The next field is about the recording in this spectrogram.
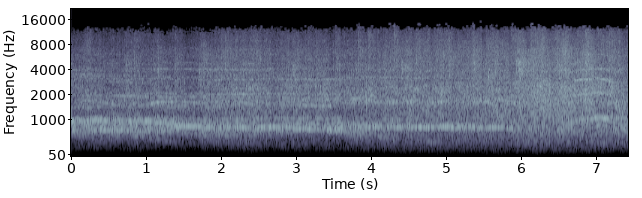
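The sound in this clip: A crowd at a state capitol rally for Medicaid expansion cheers and applauds in a dense, continuous roar of clapping, with whoops and shouts rising through it at a steady level throughout.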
